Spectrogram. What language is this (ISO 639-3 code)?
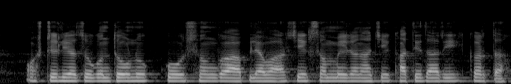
mar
